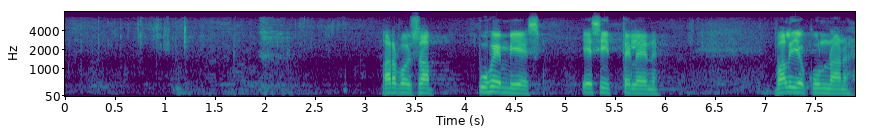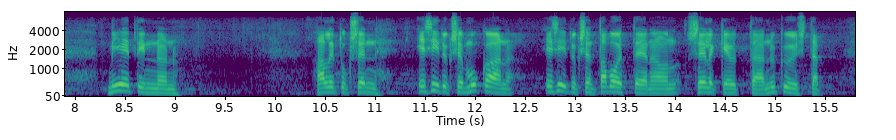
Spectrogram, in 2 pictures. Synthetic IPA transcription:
ɑrʋoisɑ | puhemːiese̞sit̪ːelen | ʋɑliokunːɑnmiet̪inːøn | hɑlːit̪uksen | e̞sit̪yksemmukɑn | e̞sit̪yksent̪ɑʋo̞jt̪ːeːnɑonse̞lkeyt̪ːæːnykyist̪æ

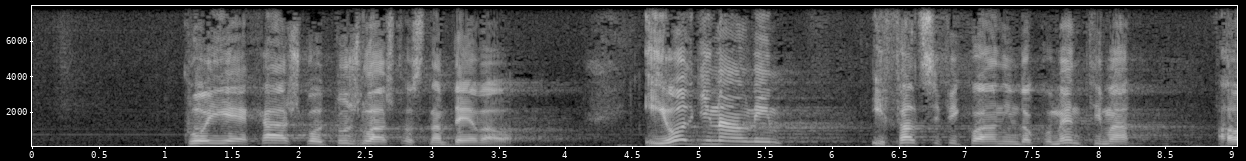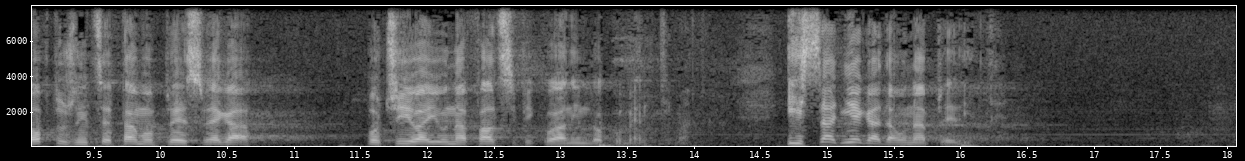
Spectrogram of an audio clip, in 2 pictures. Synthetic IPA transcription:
ko̞jije̞xaːʃko̞t̪uʒilaʃt̪ʋosnabd̪e̞ːʋao̰ | io̞ɾɡinaːlˠniːm | ifalsifiko̞ʋanimd̪o̞kume̞nt̪ima | ao̞pt̪uʒnit̪se̞t̪amo̞pɾijesʋe̞ɡa | po̞t͡ʃiːʋajunafalsi̥fiko̞ʋaniːmd̪o̞kume̞̰nt̪i̥ma̰ | isad̪ɲe̞ɡad̪aunapɾed̪ḭt̪ʰe̥

